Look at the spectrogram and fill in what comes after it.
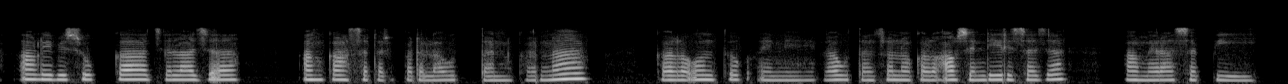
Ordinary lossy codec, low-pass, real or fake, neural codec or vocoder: none; 5.4 kHz; real; none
